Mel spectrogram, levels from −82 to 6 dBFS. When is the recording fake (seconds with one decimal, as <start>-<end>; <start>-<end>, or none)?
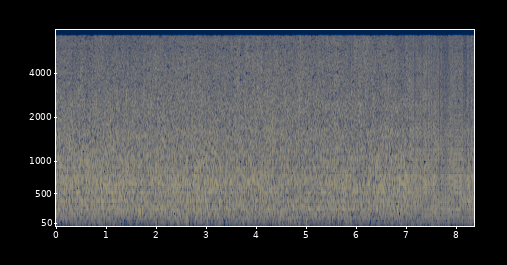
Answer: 7.1-8.4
